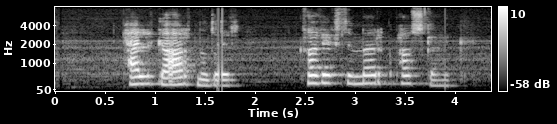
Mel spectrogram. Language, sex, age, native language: Icelandic, female, 12, Icelandic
